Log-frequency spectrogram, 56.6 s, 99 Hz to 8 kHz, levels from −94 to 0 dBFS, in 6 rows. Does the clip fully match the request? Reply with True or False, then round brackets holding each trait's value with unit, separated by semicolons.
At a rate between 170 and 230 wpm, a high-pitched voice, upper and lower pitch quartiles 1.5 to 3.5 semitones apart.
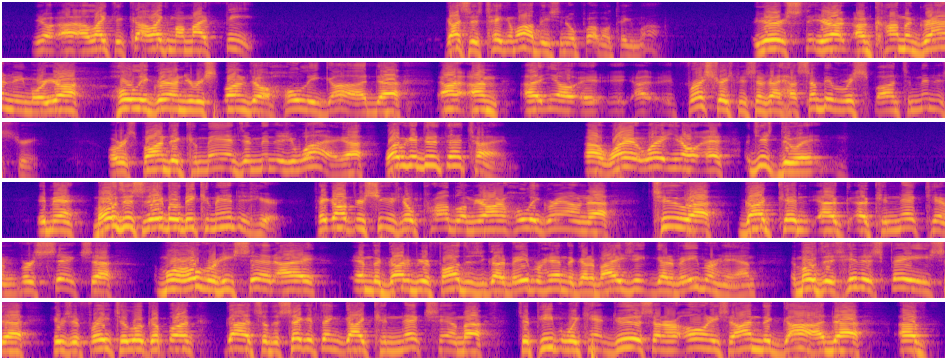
True (185 wpm; 195 Hz; 3.2 semitones)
